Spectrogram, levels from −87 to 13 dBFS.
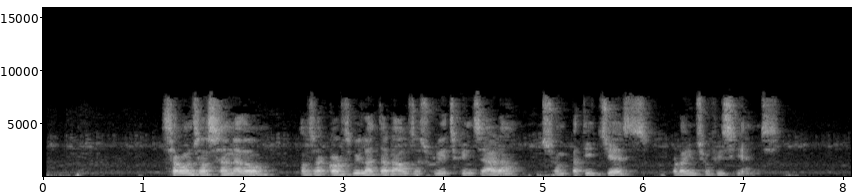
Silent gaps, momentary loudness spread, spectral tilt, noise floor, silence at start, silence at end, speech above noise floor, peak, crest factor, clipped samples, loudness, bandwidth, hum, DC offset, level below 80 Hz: none; 15 LU; -4 dB/octave; -55 dBFS; 0.35 s; 0.75 s; 36 dB; -2 dBFS; 18 dB; under 0.1%; -19 LUFS; 8 kHz; none; under 0.1%; -60 dBFS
